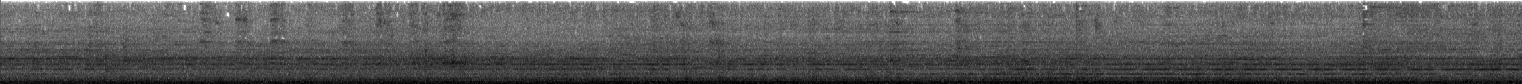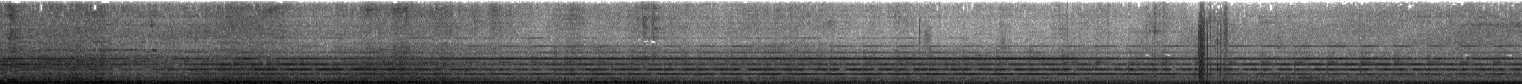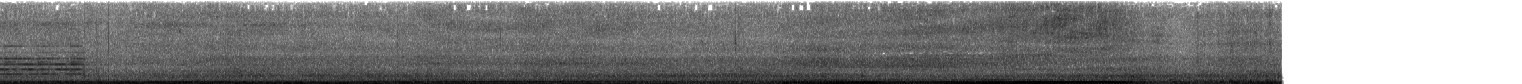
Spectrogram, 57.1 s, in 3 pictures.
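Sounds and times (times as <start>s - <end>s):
crossing warning bell ringing: 0.0s - 48.9s
freight train rumbling past: 0.0s - 54.1s
cars accelerating: 47.7s - 52.4s.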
